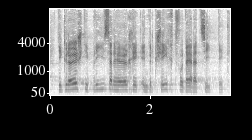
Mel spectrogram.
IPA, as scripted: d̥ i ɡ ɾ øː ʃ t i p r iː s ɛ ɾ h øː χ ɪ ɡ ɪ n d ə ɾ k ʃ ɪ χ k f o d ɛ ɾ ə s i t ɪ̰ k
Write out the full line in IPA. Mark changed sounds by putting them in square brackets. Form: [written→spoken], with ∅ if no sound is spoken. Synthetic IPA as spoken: d̥ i ɡ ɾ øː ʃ t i p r iː s ɛ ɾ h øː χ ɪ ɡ ɪ n d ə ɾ k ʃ ɪ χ [k→t] f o d ɛ ɾ ə [s→t͡s] i t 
